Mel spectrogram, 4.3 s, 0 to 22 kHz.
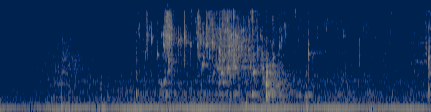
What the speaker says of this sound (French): Donc je verse mes 2 verres de vin.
